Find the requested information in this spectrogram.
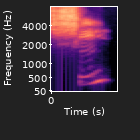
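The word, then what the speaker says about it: sidhe: their name being the she um which the she are it's pronounced she but it is spelled s-i-d-h-e so if you ever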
